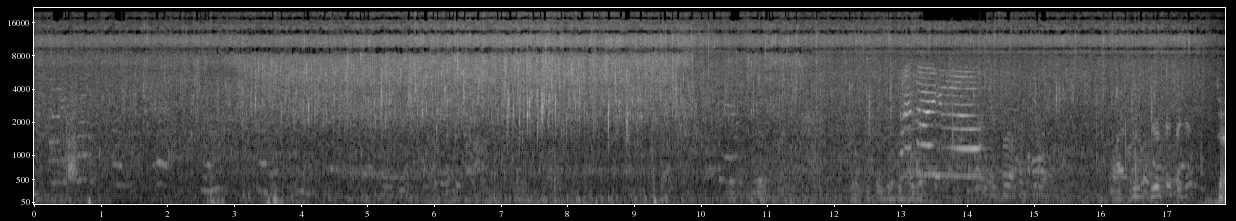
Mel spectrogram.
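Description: Eternal Flame Falls, a waterfall, gives a continuous rushing, splashing wash of falling water heard from nearby, with faint voices and a brief chirping sound partway through.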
